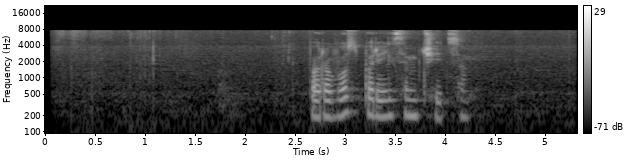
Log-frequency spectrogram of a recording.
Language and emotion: Russian, neutral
